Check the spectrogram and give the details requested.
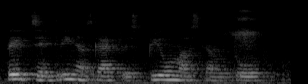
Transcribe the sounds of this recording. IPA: ˈtɐɪp t͡sʲɛnʲˈtʲrʲiːnʲeːs ˈɡɑːtʲʋʲeːs ˈpʲiːlˠnoːs tʲɛn ˈtuː

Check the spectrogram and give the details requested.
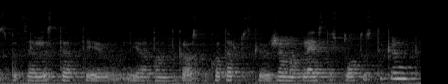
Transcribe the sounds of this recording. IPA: sʲpʲɛt͡sʲɛˈlʲɪsʲtʲɛ ˈtɐɪ iːˈrɐ tɐm ˈtʲɪkrɐs lˠɐɪˈkoːtɐrʲpʲɪs kɐɪ ʋɐˈʒʲuɔjɛm ɐpʲˈlʲɛɪstʊs ˈplˠoːtʊs ˈtʲɪkrʲɪnt

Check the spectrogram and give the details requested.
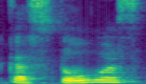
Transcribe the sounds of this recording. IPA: kɐsˈtʊʋɐs

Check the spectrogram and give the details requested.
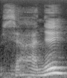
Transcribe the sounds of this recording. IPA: ˈsʲæːnʲɛɪ

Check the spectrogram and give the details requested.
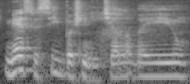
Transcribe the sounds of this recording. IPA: ˈmʲɛs ʋʲɪˈsʲɪ iː bɐʒʲˈnʲiːt͡ʃʲæː lˠɐˈbɐɪ ˈeːjoːm

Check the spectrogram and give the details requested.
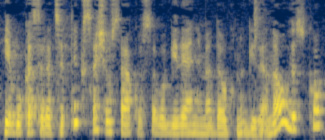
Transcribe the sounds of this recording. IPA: ˈjɛɪɡʊ kɐs ɪr ɐtʲsʲɪˈtʲɪks ɐʃ jɛʊ ˈsɑːkoː ˈsɑːʋoː ɡʲiːˈʋʲæːnʲɪmʲɛ dɐʊk nʊɡʲiːʋʲɛˈnɐʊ ˈʋʲɪskoː

